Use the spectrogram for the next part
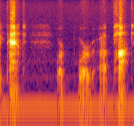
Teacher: because I've got to get to the T the middle sound doesn't hold as long and so it's considered short by the way um in our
